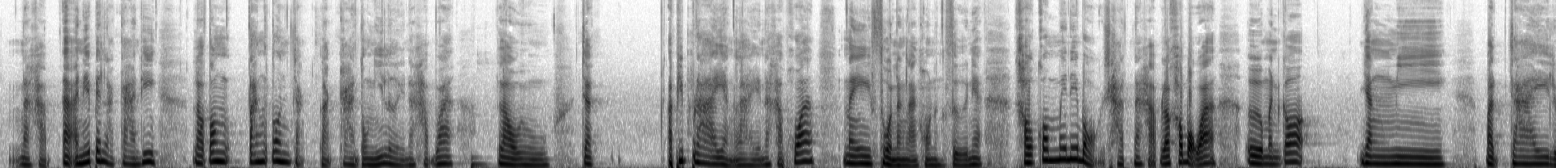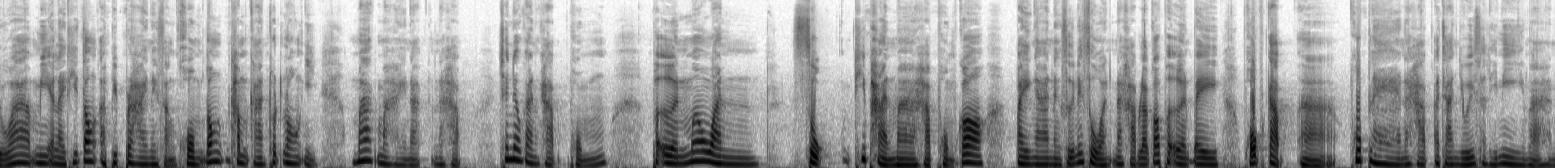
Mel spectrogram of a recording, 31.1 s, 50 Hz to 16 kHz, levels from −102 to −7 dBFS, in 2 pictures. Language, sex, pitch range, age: Thai, male, 135-175 Hz, 20-39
